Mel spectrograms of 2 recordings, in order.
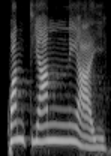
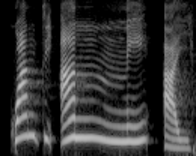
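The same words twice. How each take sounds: First: "Quanti anni hai?" slow and higher, N briefly held in "anni"; lengthened double N. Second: "Quanti anni hai?" very slow, loud, high, N stretched in "anni"; exaggerated double N. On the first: Teacher repeating the practice phrase, moderately lengthened double N. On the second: Teacher practising double N with learners, exaggerated slow demo. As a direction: draw out both Ns in "anni". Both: Shown as a demonstration. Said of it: "Trato de alargarla".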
